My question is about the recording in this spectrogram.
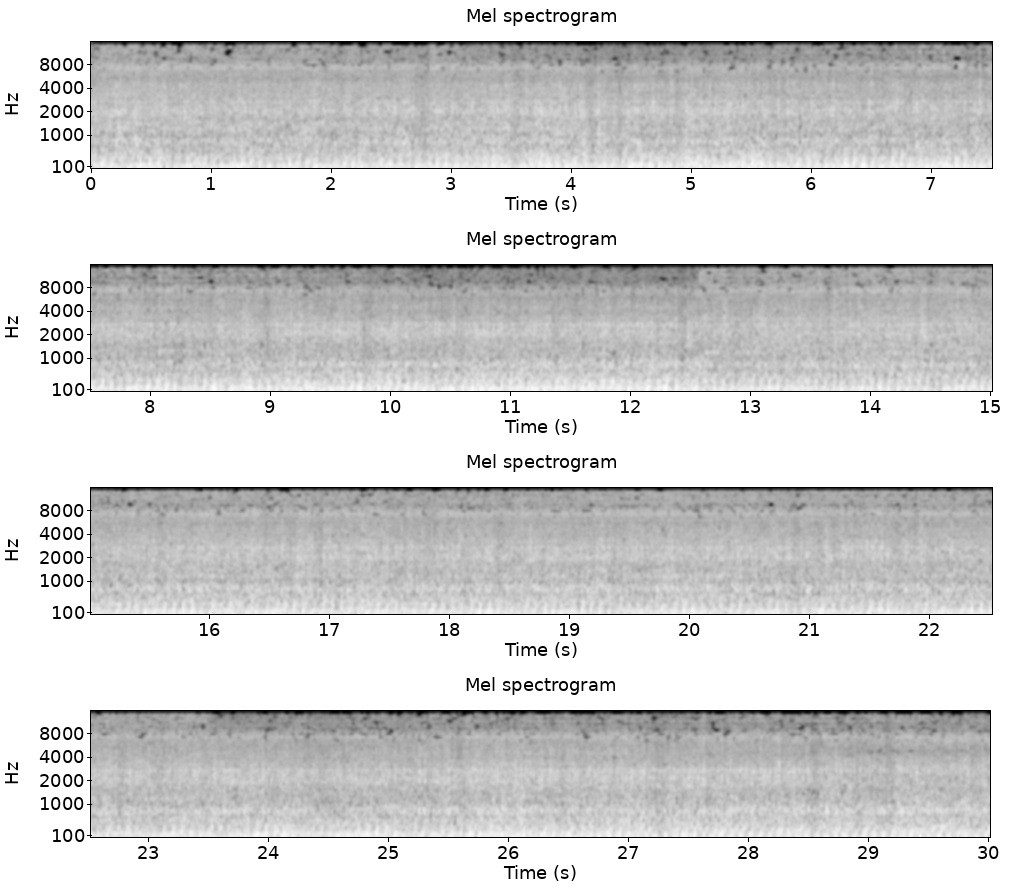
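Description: Band sawmill running steadily as its blade rips lengthwise through a log, the drive's steady hum mixed with the saw's cutting noise.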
